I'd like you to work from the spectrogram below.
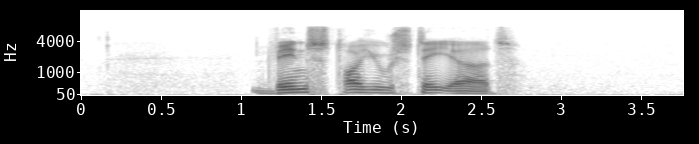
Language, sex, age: Danish, male, 69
